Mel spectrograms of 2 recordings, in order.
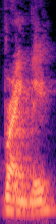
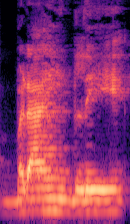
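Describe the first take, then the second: First: It is said with an American English accent. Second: It is said with an Argentine Spanish accent.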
